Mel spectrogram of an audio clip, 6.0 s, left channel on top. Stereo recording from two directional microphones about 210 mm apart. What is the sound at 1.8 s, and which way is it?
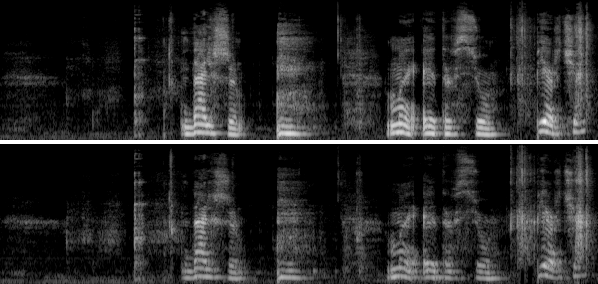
Speech, 45° left (ahead or behind).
